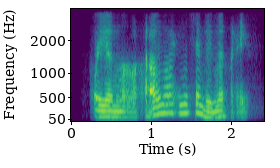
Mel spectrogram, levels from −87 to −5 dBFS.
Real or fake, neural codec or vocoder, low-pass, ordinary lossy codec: fake; codec, 16 kHz, 0.5 kbps, FreqCodec, smaller model; 3.6 kHz; AAC, 32 kbps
